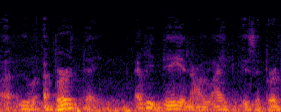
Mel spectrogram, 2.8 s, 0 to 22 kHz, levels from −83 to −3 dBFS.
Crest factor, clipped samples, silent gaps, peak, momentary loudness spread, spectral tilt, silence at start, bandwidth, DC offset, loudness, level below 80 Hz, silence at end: 18 dB; under 0.1%; none; -8 dBFS; 10 LU; -9.5 dB/octave; 0 s; 11.5 kHz; under 0.1%; -27 LUFS; -36 dBFS; 0 s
